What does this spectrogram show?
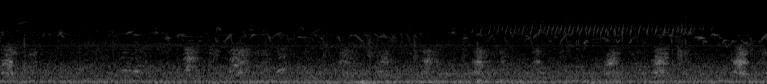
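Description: Outdoor ambience with scattered short bird calls, a steady low rumble, and a high, rapid buzzing trill for about two seconds in the second half.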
